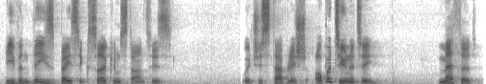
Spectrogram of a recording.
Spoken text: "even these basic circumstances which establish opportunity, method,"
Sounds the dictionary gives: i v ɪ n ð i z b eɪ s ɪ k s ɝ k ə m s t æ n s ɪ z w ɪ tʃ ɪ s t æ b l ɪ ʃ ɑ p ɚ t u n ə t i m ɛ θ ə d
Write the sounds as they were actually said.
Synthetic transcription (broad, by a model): i v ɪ n ð i z b eɪ s ɪ k s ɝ k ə m s t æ n s ɪ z w ɪ tʃ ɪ s t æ b l ɪ ʃ ɑ p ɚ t u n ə t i m ɛ θ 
